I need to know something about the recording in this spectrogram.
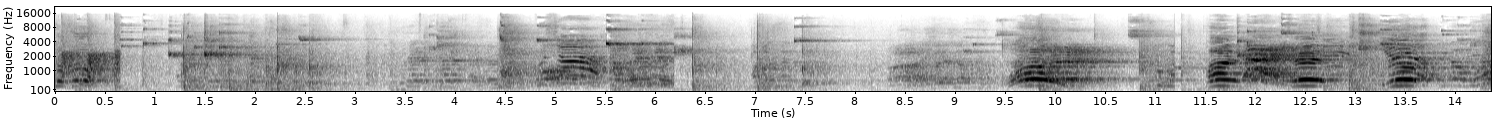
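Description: Basketball game sounds in a large echoing gym: the ball bouncing on the hardwood court and sneakers squeaking in short rising-and-falling squeaks, busiest in the last few seconds.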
